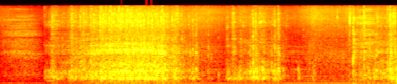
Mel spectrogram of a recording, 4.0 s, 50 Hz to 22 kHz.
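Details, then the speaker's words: Lion Mising–sold Janome SS308 sewing machine from 2011, plastic body, after repair, sewing stitch no. 2 three-step zigzag; rapid even clatter of needle and mechanism at steady speed, no knocks or grinding, stitching normally. "그 다음에 2번 세발뜨기 바느질이고, 이거 뭐 기능이 많지는 않은 기계인데"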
